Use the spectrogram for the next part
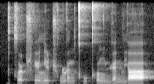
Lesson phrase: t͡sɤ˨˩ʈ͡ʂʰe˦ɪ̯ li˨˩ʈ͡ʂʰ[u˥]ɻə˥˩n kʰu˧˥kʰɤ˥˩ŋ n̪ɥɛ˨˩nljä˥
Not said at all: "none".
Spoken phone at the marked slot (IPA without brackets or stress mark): u˦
